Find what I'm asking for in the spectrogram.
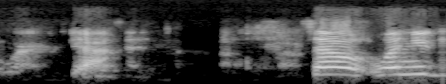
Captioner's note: audio drops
